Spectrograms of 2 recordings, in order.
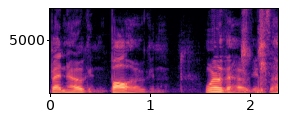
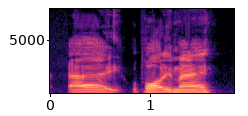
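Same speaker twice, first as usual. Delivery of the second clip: high, put-on New Zealand accent; 5 semitones higher, 4 dB louder than usual. Joking about a cover story, trying it out: attempted new zealand accent. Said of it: "Maybe just got to do a good New Zealand accent".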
